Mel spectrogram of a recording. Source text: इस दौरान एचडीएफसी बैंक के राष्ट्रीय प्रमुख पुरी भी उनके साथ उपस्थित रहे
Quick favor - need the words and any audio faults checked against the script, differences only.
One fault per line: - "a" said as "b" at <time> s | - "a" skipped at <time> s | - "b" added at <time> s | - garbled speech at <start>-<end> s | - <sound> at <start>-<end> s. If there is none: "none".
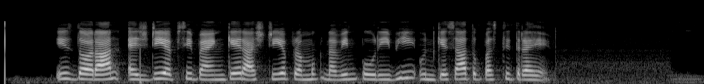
- "नवीन" added at 3.3 s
